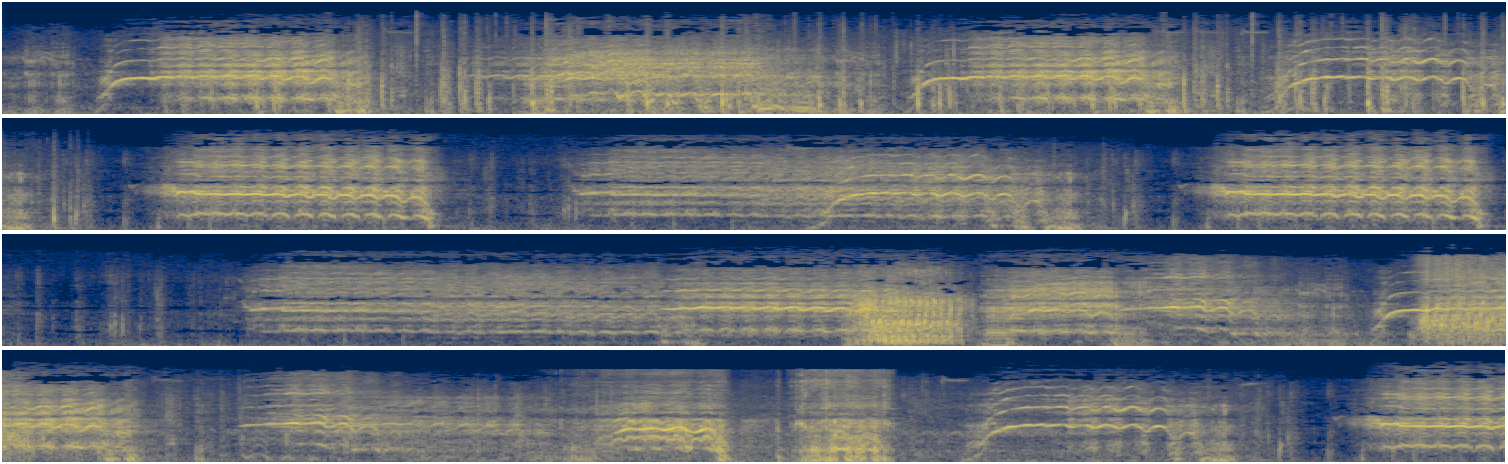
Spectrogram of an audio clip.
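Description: Horse whinnies, one after another with short gaps. Each is a loud, trembling call lasting one to two seconds.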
